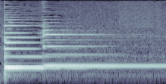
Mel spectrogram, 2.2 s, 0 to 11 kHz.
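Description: Electric guitar, played clean: one note picked on the B string at the 13th fret, then hammered on to the 15th fret about half a second in, a step higher. The higher note rings out and slowly fades.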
